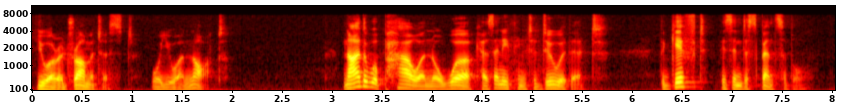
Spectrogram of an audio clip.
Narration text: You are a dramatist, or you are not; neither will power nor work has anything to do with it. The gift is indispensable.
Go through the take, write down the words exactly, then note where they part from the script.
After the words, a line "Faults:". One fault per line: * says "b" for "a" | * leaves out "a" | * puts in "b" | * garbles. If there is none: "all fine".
You are a dramatist, or you are not; neither will power nor work has anything to do with it. The gift is indispensable.
Faults:
all fine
